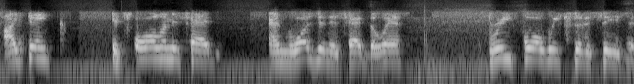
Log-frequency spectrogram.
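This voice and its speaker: Over noticeable background noise, a man with an American accent speaks in a high voice at a moderate pace, with ordinary pitch variation. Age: 70s. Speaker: caller, lifelong baseball fan. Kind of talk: call-in radio. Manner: halting.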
